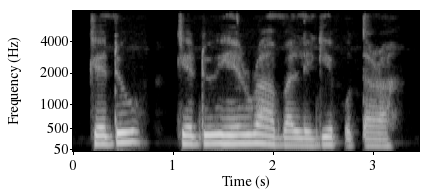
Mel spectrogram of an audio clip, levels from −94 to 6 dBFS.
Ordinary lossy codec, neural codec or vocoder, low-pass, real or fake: none; none; 7.2 kHz; real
